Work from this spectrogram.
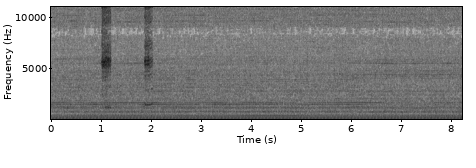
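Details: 1963 John Deere 1010, original and properly maintained, 1,000 rpm, first gear on a backyard lap, needs valve seals; steady low drone with an even, unchanging gear hum, no knocks or grinding. Normal gear transmission noise.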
